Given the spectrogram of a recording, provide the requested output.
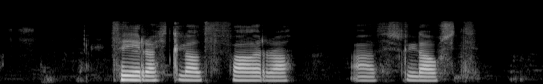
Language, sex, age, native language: Icelandic, male, 11, Icelandic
